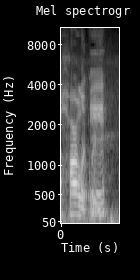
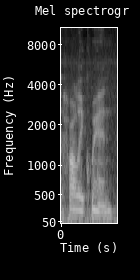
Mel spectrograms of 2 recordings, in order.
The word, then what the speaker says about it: Harlequin: It's a little Harlequin. Jessica pronounces it Harley Quinn.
